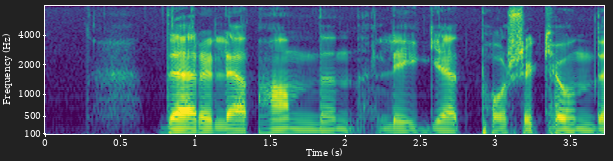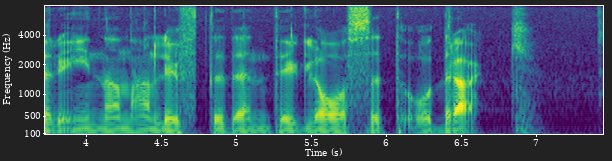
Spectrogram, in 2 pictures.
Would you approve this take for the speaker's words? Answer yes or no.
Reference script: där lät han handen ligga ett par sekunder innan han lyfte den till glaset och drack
no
